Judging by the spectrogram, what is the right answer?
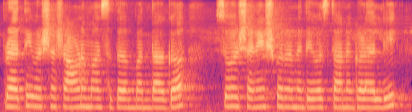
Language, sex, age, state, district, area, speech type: Kannada, female, 30-45, Karnataka, Davanagere, urban, spontaneous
